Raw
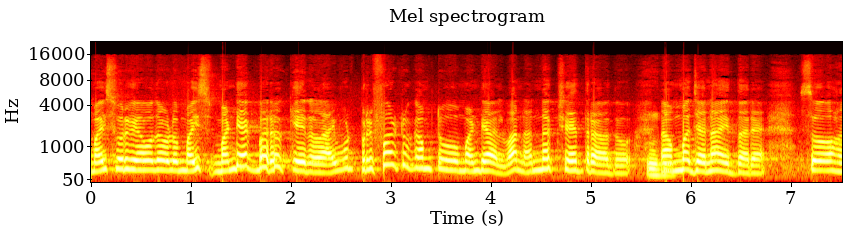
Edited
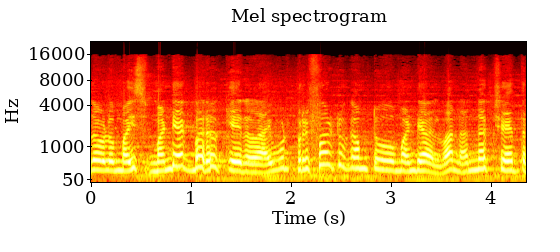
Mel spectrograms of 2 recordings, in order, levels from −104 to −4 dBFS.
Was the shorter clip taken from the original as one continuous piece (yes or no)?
yes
